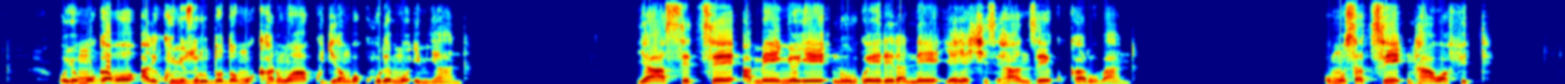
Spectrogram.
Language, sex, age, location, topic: Kinyarwanda, male, 25-35, Huye, health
